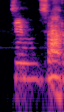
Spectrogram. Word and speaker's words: CIMSA: Nah, inilah tentunya permasalahan bangsa tadi, apalagi saya membaca dari panitia misinya apa, CIMSA ya, saya membacanya CIMSA ya, benar atau salah? CIMSA benar, Pak.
